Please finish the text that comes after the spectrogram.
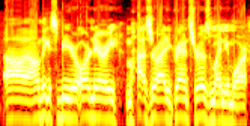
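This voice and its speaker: A man's voice: mid-range voice, steady tone, racing. A man speaking casually as a customer and car owner, chatting informally. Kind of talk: casual chat to camera. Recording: clearly noisy, with vehicle ambience.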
